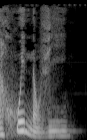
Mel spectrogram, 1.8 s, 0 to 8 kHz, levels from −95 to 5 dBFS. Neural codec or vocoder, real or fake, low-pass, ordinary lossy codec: none; real; 7.2 kHz; MP3, 32 kbps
